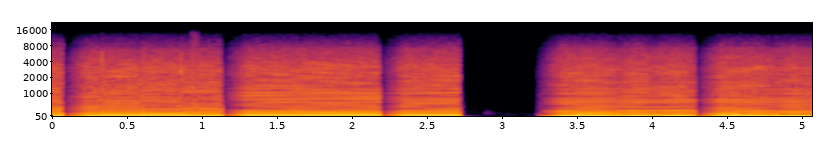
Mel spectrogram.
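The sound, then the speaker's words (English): A thick, buzzing synth sub bass plays in sustained chunks with sharp cutoffs and a brief silent gap, its rich harmonics giving a gritty, engine-like growl. No voices are heard. “And then with the sub bass or the other bass.”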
